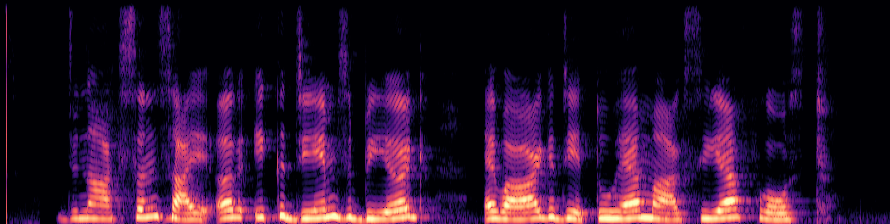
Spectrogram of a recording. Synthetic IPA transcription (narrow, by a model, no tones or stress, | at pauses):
d͡ʒʊnaːʈʰsənsaːeʔəɾɪkd͡ʒeːmsbiːəɾɖ | ɛːʋaːɾɖd͡ʒeːt̪uːɦɛːmaːɾsijaːpʰɾoːsʈ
